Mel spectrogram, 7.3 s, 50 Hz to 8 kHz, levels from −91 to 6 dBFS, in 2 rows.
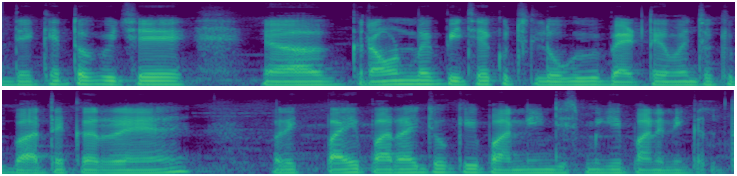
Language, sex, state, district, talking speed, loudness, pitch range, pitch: Hindi, male, Uttar Pradesh, Muzaffarnagar, 260 wpm, -27 LUFS, 110-120 Hz, 110 Hz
